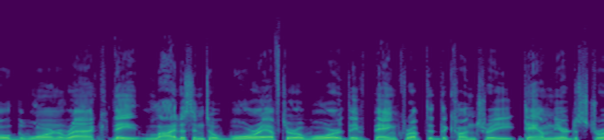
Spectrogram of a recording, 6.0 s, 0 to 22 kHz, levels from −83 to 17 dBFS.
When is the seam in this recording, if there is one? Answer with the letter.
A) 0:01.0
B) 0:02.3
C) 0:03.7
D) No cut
A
